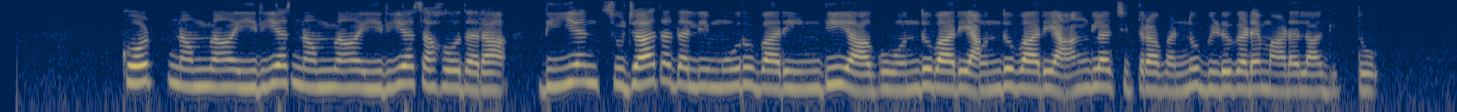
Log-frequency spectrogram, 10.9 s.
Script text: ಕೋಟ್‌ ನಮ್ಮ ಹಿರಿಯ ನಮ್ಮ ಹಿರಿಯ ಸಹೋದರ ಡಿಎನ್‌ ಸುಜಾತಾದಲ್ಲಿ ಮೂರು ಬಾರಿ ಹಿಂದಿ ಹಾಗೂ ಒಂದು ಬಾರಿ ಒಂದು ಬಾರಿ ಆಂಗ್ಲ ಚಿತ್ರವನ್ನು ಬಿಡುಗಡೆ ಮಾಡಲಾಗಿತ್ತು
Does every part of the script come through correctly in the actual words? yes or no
yes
